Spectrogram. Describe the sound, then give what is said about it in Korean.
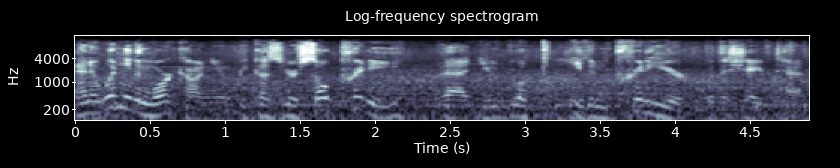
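Roadside traffic noise, a steady rumble and hiss of passing cars, runs continuously beneath a conversation between people talking clearly over it. “네, 차 가에 있기도 하고 주변 소음이 심했기 때문에 처음에는 잘 안 들렸었을 수도 있는데 우리가 반복해서 들으니까 이제 잘 들리셨을 겁니다.”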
